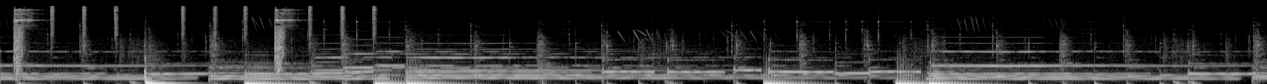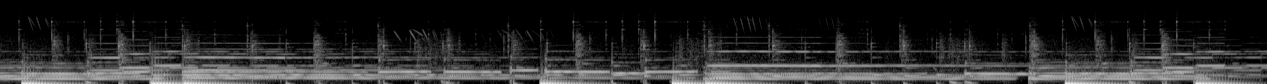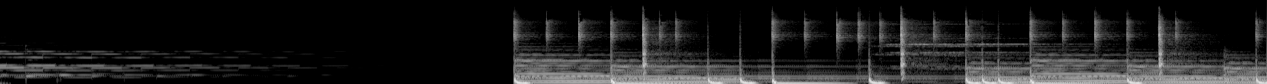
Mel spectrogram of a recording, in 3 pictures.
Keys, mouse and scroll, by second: 2.0 r, 12.3-15.8 right drag, 16.6-23.6 drag, 26.8 click, 29.0 click, 30.3 click, 32.2-32.6 scroll down 3, 33.2 click, 37.0 click.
